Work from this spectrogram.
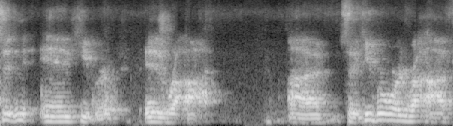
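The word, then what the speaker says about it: רעה: So the Old Testament word, if you were to pronounce it in Hebrew, is ra'ah.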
